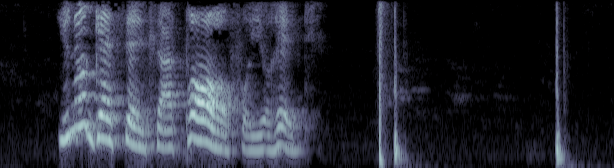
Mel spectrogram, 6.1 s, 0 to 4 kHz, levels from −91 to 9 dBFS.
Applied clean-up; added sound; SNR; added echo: none; Rattle (instrument); 9 dB; none.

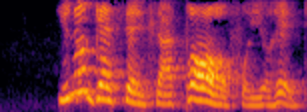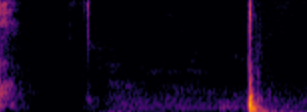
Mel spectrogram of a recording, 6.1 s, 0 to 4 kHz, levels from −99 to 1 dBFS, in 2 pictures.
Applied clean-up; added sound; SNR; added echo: neural mask model Resemble Enhance denoiser.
